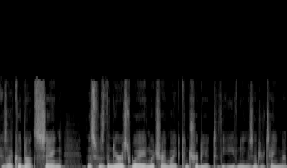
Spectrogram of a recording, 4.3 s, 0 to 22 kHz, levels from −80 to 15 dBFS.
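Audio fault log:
2.50 to 2.53 s, corrupt frame decoded. A short chirp-like burst cuts through the speech for about 30 ms. Damaged bits in compressed frames were played as if valid, throwing energy to wrong frequencies. It peaks near about -15 dBFS and spans what sounds like roughly three frames.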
